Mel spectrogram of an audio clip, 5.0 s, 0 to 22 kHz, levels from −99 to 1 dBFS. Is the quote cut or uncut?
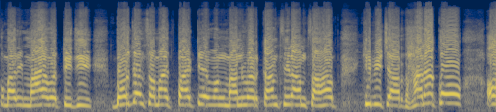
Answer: uncut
